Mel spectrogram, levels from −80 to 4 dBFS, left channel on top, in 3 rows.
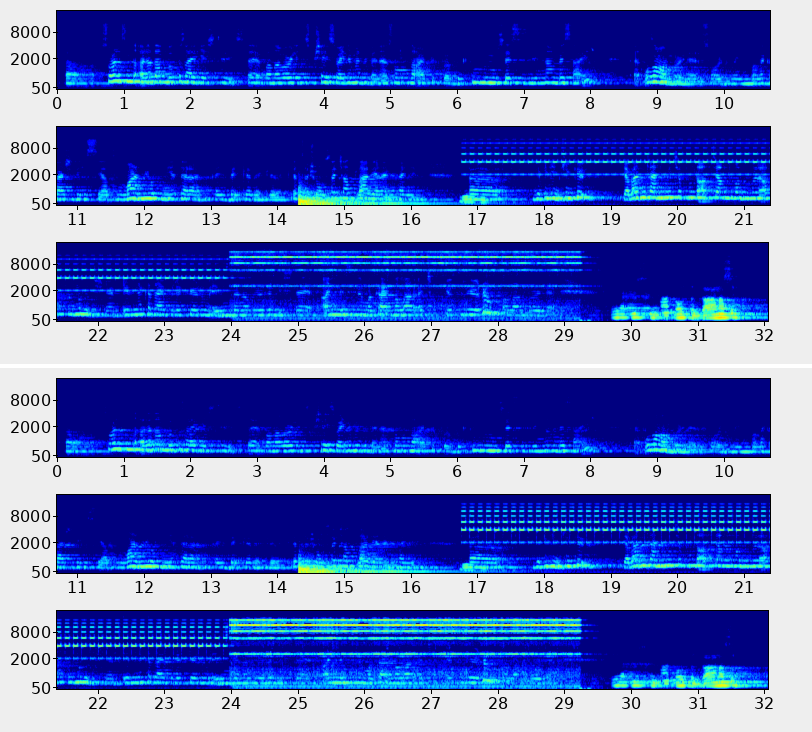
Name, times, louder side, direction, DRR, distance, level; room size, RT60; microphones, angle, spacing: voice 1, 0.1-8.4 8.6-16.6 16.9-17.4 17.8-18.7 19.2-29.4 29.9-30.4, left 2 dB, 45° left, 4 dB, 1.2 m, -47 dB
sound 1, 14.3-16.9, left 1 dB, 90° left, 1.1 m, -38 dB
voice 2, 16.7-17.1 29.7-31.6, left 3 dB, 60° left, 5 dB, 0.5 m, -35 dB
sound 2, 16.7-29.2, right 12 dB, 35° right, 0.3 m, -27 dB
28.0 x 18.0 x 2.5 m, 2.9 s
head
